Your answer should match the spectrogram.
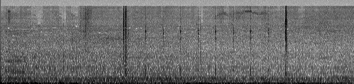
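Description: Steady low car engine and road rumble heard from inside a car on the drive home, continuous and even throughout, with faint regular ticking over the drone.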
